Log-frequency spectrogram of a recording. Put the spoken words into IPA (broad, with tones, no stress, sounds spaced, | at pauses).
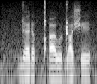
ɖ ɜ˦ ɾ ə˨ b qʼ uː˧ ɖ ɒ˦ ʃ ɪ˧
